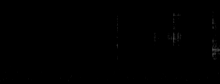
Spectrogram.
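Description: Near silence, with a few faint, short clicks in the second half as small plastic model kit parts are handled and pressed together.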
